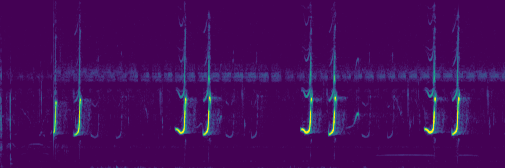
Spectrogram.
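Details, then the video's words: Rain quail calling in open grassland habitat: crisp high double notes, four pairs in five seconds, each pair quick and evenly spaced, with soft low rumbling noise underneath. "Rain Quail Coturnix coromandelica - callling"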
